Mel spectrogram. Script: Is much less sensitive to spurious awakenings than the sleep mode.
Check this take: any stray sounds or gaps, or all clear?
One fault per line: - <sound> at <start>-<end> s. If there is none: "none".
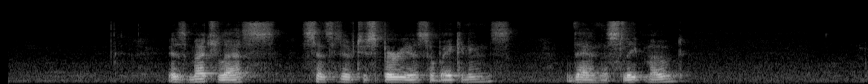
none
